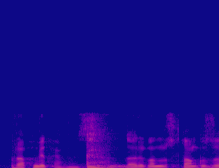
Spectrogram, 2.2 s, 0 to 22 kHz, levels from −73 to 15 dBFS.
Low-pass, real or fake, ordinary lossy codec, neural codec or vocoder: 7.2 kHz; fake; none; autoencoder, 48 kHz, 32 numbers a frame, DAC-VAE, trained on Japanese speech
